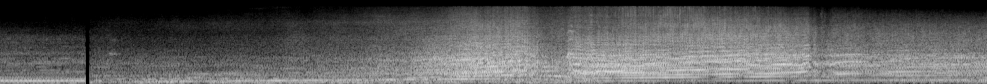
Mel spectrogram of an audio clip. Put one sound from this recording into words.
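A second drag car's engine roars as it launches and speeds away.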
